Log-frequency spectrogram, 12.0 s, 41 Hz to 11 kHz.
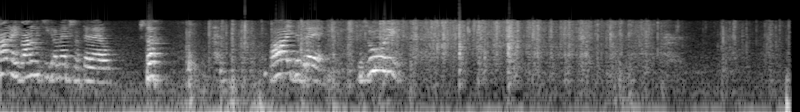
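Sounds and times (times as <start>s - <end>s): chips crunching: 3.5s - 11.9s
plastic snack bag crackling: 3.5s - 11.9s.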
